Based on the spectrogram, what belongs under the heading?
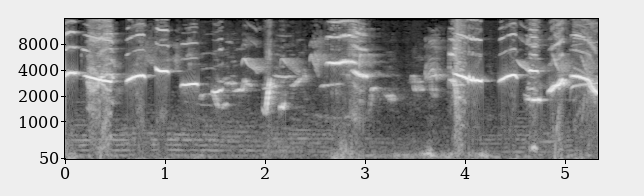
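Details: Lure song of a black-chested oriental magpie-robin, used to draw other magpie-robins into singing: loud, clear whistled phrases with sweeping slurs and sharp chips, delivered in bursts separated by short pauses, with a faint steady hum beneath.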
